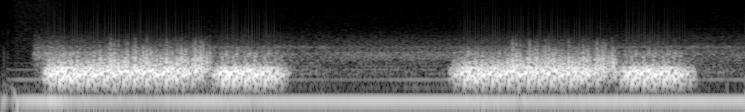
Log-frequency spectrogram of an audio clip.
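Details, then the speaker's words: Rhonchi / coarse crackles: breath sounds changing as air moves from larger into smaller airways and passes through fluid, mucus or narrowed airways. "the sounds produced by breathing change as air moves from the larger Airways [Music] into the smaller Airways breath sounds also change if they pass through fluid"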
